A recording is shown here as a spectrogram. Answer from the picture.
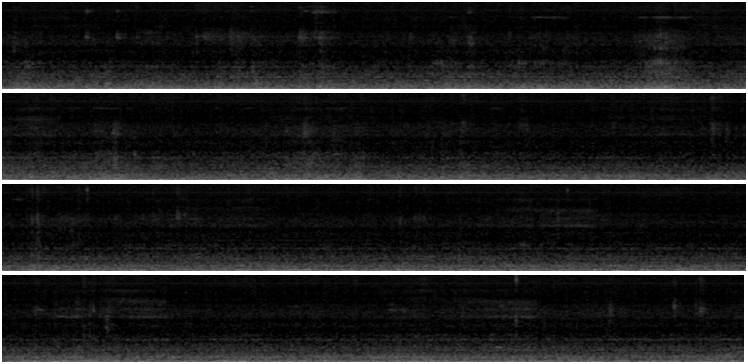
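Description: Passenger train running along the track, heard from inside the carriage: a steady, deep rumble of wheels on rails, with a few faint clicks.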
